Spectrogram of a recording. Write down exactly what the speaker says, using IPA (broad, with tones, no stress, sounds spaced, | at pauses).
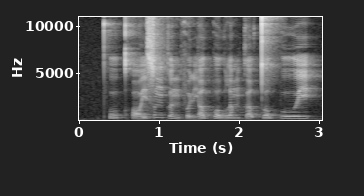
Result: pʰ uː˨ kʰ ɔː˨˥ j s ʊ˥ ŋ k ɵ˨ n f ɵ˨˩ ɥ j ɐ˥ w p o˨˧ w l ɐ˧ m k ɐ˨ w t̪ o˥ w p uː˥ j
